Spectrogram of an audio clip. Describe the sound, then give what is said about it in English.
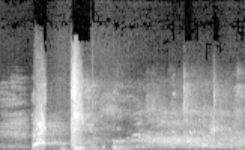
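Two sharp, loud sneezes in quick succession, each a sudden breathy burst with a voiced edge, followed by quieter indistinct voices and background murmur. “Bless you.”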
